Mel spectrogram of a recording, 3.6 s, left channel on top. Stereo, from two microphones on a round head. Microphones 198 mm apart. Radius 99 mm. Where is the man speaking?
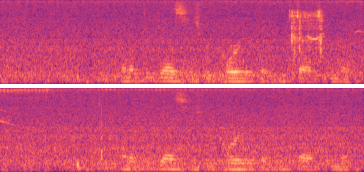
55° left (ahead or behind), 3 m.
